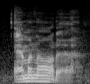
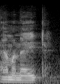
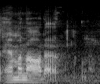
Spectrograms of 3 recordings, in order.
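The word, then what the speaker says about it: Amonate: in my life and that is amanda believe it or not it's not emanate or ammonate or anything like this ammonata and that was by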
